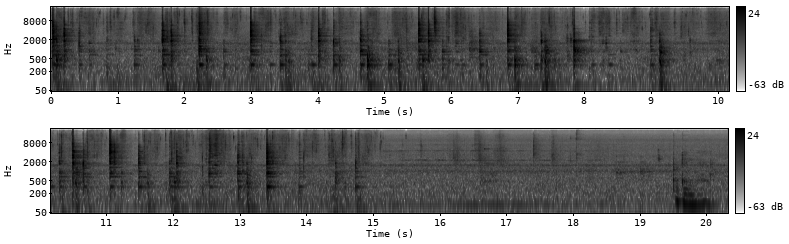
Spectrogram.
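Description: Beef and green peas in coconut milk stew get stirred in a pan, a spoon scraping and knocking in an irregular rhythm over a soft sizzle, close and clear; the stirring stops near the end, leaving a quiet simmer.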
